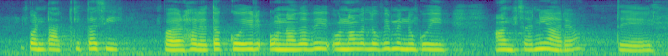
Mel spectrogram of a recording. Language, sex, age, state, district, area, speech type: Punjabi, female, 18-30, Punjab, Kapurthala, urban, spontaneous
